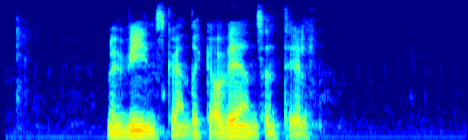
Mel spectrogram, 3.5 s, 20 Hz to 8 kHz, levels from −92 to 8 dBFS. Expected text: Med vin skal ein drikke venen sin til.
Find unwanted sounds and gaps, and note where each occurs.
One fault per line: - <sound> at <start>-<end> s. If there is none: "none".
none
